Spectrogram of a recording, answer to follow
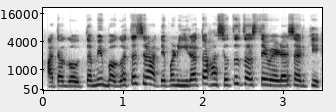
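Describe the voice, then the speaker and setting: A woman's voice: a little high, moderate pace, a little mellow. A woman narrating a voice-over review of a TV serial episode. She speaks straight to her viewers and reads out each character's lines herself.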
